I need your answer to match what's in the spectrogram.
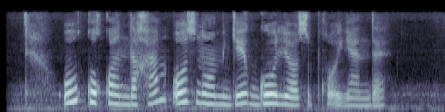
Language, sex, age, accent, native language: Uzbek, female, 19-29, Andijon, Uzbek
